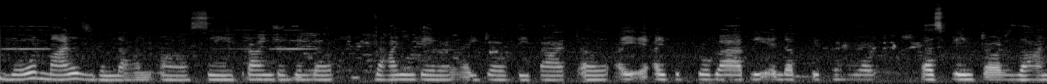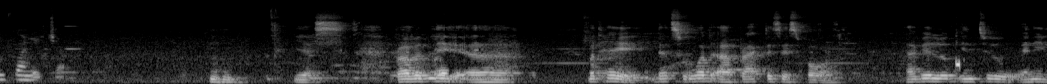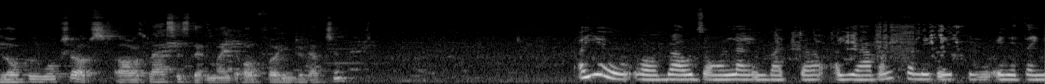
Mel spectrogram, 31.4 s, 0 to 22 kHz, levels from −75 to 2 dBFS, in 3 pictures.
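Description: A faint delayed copy of the speech trails in at 13.89 to 14.07 s, about 30 dB down, then returns at 14.49 to 15.26 s at roughly the same level as the speech itself, and again faintly at 15.76 to 15.85 s. Each copy lags by 363 ms. This is echo leak, likely from a far-end loudspeaker whose canceller let its microphone pickup through. A weaker scrap follows at 18.8 to 18.9 s, now delayed 415 ms.

From 20.01 to 20.24 s the speech abruptly drops away for about 200 ms, falling by roughly 40 dB before recovering. This is speech suppressed in double talk, likely where both sides spoke at once and the echo canceller, unable to separate the local talker from the returning echo, turned everything down.

Quiet echo leak recurs at 22.01 to 22.4 s, about 30 dB down with a 415 ms lag, and at 30.1 to 30.2 s, about 35 dB down with a 381 ms lag.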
